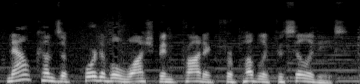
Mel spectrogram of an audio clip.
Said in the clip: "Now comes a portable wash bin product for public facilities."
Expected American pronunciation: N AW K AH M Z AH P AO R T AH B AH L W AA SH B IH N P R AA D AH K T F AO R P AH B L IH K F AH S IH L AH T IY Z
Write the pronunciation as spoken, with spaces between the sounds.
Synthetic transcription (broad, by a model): N AW K AH M Z AH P AO R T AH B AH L W AA SH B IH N P R AA D AH K T F AO R P AH B L IH K F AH S IH L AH T IY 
